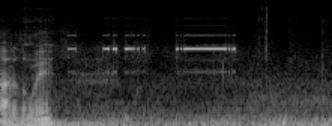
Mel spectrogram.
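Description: A metal detector beeps in short high tones.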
